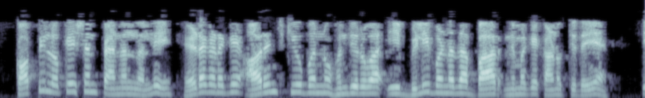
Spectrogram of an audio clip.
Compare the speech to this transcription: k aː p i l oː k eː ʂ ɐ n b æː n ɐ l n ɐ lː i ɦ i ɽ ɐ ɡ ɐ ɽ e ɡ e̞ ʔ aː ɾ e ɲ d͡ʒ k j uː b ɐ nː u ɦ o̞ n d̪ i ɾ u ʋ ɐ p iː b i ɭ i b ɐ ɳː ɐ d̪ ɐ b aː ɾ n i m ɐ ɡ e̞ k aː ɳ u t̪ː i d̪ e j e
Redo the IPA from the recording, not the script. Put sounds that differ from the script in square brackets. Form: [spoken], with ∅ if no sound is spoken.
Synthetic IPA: k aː p i l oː k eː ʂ ɐ n [p] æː n ɐ l n ɐ lː i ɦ [ɛ] ɽ ɐ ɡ ɐ ɽ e ɡ e̞ ʔ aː ɾ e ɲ d͡ʒ k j uː b ɐ nː u ɦ o̞ n d̪ i ɾ u ʋ ɐ [ʔ] iː b i ɭ i b ɐ ɳː ɐ d̪ ɐ b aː ɾ n i m ɐ ɡ e̞ k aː ɳ u t̪ː i d̪ e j e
